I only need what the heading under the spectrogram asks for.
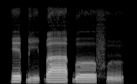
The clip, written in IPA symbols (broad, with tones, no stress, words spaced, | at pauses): ɪ˦ɓi˨ ɓaː˦ɓoː˦fũ˨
